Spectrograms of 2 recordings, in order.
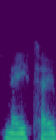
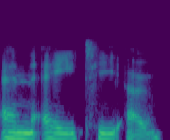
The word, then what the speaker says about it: NATO: We say it like a word, NATO, but say somebody absolutely was insistent they wanted it to be spoken NATO.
